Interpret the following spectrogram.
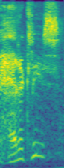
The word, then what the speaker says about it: Hercules: doing there that thing with your voice a hercules yeah that that is how it's supposed to be pronounced seems like a lot of work but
